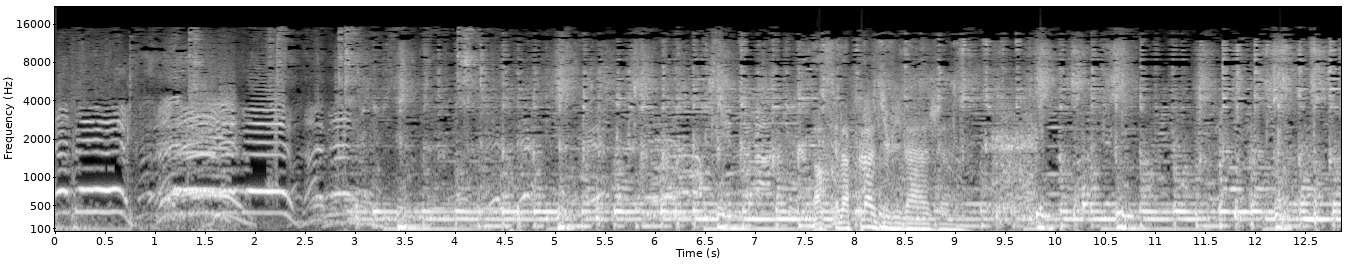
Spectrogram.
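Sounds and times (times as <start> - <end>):
lively festival crowd cheering and calling out: 0.0 - 3.3, 4.2 - 10.6
festival music with steady tones and a rhythmic beat: 0.7 - 12.8
speech: 7.9 - 9.2, 9.8 - 10.1.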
